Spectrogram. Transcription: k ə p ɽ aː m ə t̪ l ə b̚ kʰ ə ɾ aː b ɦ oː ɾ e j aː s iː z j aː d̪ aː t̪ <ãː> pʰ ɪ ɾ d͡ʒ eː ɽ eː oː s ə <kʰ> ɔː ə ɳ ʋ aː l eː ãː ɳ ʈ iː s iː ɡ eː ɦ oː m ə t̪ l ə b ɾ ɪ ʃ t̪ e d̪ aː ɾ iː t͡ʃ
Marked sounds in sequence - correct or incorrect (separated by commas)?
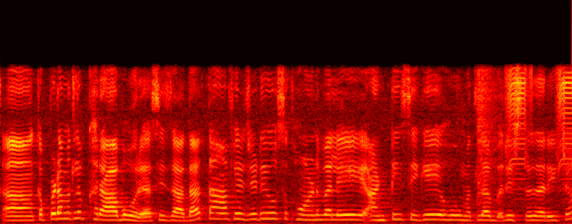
correct, correct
